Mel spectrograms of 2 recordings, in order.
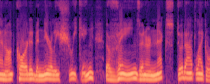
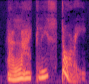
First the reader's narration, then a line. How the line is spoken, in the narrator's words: Cordelia whispered at last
